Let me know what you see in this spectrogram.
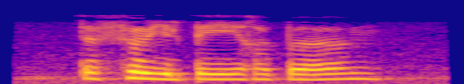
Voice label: "vojelbeerebauim", alsace

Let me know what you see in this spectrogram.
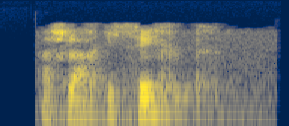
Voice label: "schlachtisicht", alsace; meteo

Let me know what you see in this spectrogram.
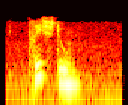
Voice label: "richtung", alsace; meteo

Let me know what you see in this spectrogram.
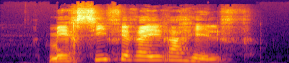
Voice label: "hilf", alsace

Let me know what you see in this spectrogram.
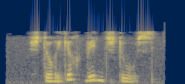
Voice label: "stariker", alsace; meteo

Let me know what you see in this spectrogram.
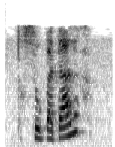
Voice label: "suppadaller", alsace

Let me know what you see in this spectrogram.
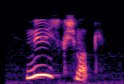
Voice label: "musgschmack", Bas Rhin; vin; souris goût de

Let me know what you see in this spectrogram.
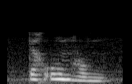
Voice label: "umhang", alsace

